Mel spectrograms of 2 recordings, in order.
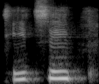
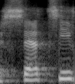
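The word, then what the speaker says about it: tsetse: the sexy flies that some people pronounce it teetsy but they're sexy flies um and then I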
